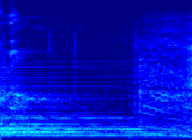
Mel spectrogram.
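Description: Two hollow-body guitars playing a quiet instrumental passage between sung lines: held chords ringing and slowly fading.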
